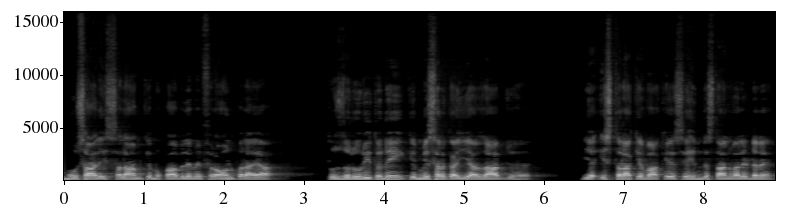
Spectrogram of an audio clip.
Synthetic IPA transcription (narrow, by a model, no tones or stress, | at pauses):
muːsaɐlɛːɪsːɐlaːmkemʊqaːblemẽfɪɾɔːnpɐɾaːja | t̪ozɐɾuːɾit̪onɐɦĩkemɪsəɾkajeɐzaːb̚d͡ʒoːɦɛː | jaʔɪst̪ɐɾakeʋaːqeseɦɪ̃nd̪ʊst̪aːnʋaːleɖɐɾẽː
